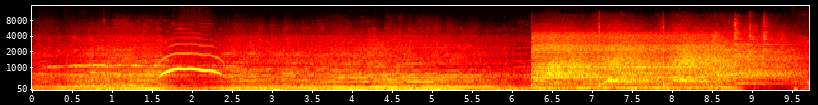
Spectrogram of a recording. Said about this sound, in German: Und die Halle feiert einfach alles, was er macht.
